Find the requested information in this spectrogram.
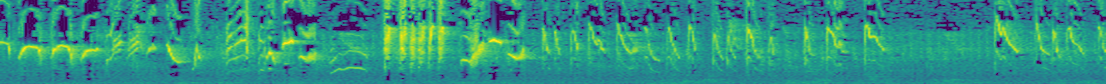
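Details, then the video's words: Lively oriental white-eye song from a "wit wit" training recording: long streams of very high, quick, downward-slurred notes with a brief noisy rasp midway, then a fast series of short falling chips that fades out. "Masteran Pleci Nembak Wit Wit Mudah ditiru, semua pleci terpancing ikut Nge witwit"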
